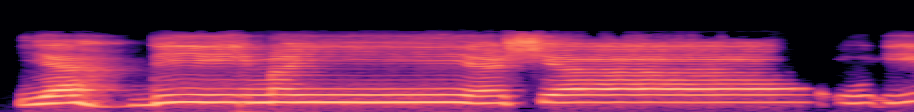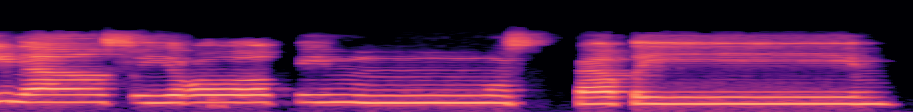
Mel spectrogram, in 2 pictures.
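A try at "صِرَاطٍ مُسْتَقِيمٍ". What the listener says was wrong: Ya, siratim mustaqim. Coba to-nya lagi ditebalkan. Di tim. Tahan dulu, mimnya tasydid.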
